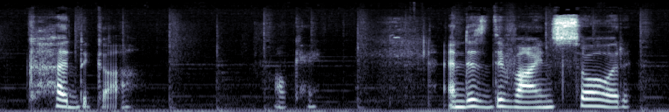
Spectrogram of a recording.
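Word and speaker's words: खड्ग: using you're using your kadha kaduka sorry kaduga hopefully i'm saying it correctly because when you speak foreign languages in this case this is my foreign language here if you mispronounce uh even a syllable it could change the meaning of the term so it's khadga okay and this divine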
